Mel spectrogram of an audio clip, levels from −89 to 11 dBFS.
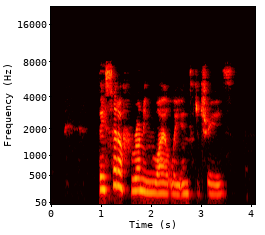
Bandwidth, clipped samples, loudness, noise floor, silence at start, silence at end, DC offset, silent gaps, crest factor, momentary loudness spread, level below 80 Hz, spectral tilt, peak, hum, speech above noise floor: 8.4 kHz; under 0.1%; -29 LUFS; -68 dBFS; 0.95 s; 0.5 s; under 0.1%; none; 20 dB; 15 LU; -78 dBFS; -3 dB/octave; -12 dBFS; none; 38 dB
